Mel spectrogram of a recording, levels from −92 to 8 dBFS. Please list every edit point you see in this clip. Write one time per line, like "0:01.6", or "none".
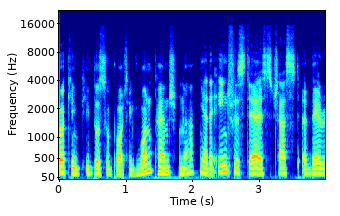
0:02.0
